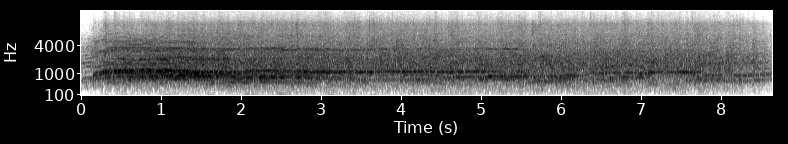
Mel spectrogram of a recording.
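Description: Audience applause breaking out at the end of a spoken-word performance. It swells within the first second, then eases off a little and carries on steadily.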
